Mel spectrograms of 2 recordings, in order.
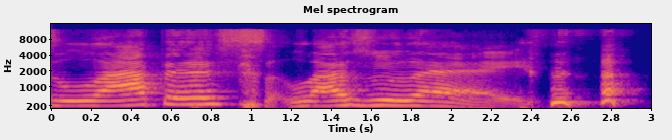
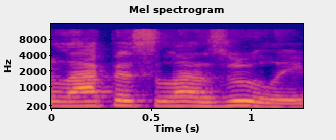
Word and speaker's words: lapis lazuli: lesle now this is lapis lazul or lapis lazuli depending on how you say it um and it's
